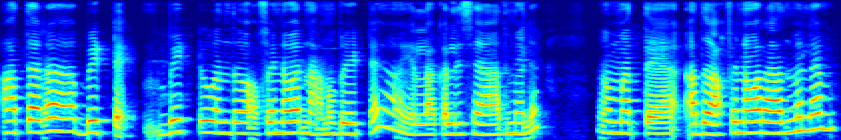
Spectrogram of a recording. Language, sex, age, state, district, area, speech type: Kannada, female, 30-45, Karnataka, Koppal, rural, spontaneous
